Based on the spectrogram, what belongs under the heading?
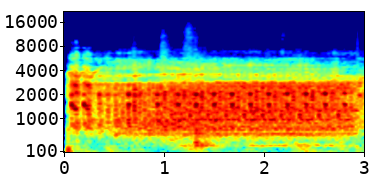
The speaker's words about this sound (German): Der Bus.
